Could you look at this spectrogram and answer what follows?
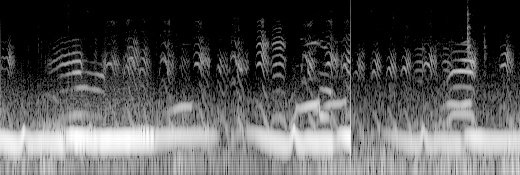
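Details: Several lesser prairie chicken roosters booming and sparring on Kansas Flint Hills grassland to attract a hen, a loud continuous low moaning drone broken by short wavering hoots, with overlapping cackles and whining calls throughout and one sharp click.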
